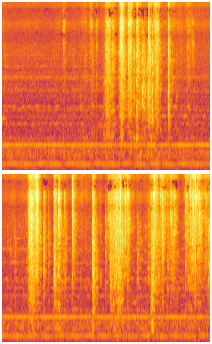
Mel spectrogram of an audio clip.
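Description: A thin plastic shopping bag and its wrapping rustling and crinkling in short bursts as they are handled, starting about two seconds in. A steady low hum runs underneath.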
